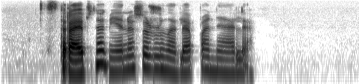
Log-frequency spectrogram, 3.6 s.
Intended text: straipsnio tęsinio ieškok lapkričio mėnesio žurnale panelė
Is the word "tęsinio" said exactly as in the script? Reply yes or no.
no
